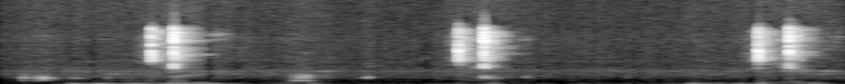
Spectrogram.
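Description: Faint computer mouse clicks while clicking through a slideshow: a click about a second in, another a second and a half later, and two in quick succession near the end, with a soft low bump around the first.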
